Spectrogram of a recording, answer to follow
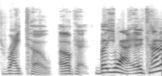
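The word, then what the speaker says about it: Raikou: It's pronounced Reicho, not Raichu. I've I pronounced this Pokemon's name wrong. My well, not my whole life. Hasn't been around, but since it's existed, it's Reicho.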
